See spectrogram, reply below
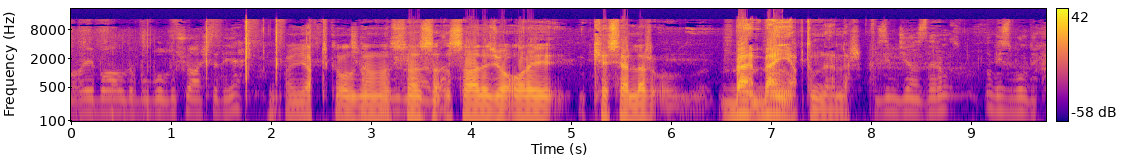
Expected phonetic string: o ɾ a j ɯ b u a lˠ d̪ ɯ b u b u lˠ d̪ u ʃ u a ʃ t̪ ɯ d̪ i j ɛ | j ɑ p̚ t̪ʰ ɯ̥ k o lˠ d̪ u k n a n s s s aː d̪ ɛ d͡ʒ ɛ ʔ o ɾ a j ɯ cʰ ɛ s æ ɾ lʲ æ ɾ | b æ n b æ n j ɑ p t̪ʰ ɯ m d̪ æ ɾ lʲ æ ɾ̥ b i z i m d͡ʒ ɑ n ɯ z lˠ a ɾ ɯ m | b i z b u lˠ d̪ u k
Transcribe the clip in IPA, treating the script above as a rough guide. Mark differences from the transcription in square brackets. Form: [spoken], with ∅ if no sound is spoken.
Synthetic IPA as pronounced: o ɾ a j ɯ b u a lˠ d̪ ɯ b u b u lˠ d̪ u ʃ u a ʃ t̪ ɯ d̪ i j ɛ | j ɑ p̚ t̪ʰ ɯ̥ k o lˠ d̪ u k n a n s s s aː d̪ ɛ d͡ʒ ɛ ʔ o ɾ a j ɯ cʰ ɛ s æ ɾ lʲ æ ɾ | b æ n b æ n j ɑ p t̪ʰ ɯ m d̪ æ ɾ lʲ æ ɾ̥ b i z i m d͡ʒ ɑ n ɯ z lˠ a ɾ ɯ m | b i z b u lˠ d̪ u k

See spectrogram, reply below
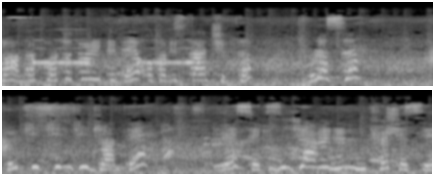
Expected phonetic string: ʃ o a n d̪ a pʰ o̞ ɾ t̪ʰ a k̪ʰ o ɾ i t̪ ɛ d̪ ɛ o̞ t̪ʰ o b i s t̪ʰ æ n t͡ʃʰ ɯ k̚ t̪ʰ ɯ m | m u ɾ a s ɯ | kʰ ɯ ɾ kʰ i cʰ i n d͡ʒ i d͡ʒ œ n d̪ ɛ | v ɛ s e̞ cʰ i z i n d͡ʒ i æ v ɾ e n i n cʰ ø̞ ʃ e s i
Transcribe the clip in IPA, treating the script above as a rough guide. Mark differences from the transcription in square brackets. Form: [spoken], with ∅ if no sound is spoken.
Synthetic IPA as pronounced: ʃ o a n d̪ a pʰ o̞ ɾ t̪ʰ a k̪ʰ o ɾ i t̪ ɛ d̪ ɛ o̞ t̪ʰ o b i s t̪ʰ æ n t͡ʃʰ ɯ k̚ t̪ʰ ɯ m | [b] u ɾ a s ɯ | kʰ ɯ ɾ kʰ i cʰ i n d͡ʒ i d͡ʒ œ n d̪ ɛ | v ɛ s e̞ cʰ i z i n d͡ʒ i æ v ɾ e n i n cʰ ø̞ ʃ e s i

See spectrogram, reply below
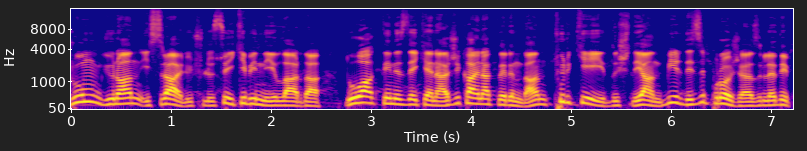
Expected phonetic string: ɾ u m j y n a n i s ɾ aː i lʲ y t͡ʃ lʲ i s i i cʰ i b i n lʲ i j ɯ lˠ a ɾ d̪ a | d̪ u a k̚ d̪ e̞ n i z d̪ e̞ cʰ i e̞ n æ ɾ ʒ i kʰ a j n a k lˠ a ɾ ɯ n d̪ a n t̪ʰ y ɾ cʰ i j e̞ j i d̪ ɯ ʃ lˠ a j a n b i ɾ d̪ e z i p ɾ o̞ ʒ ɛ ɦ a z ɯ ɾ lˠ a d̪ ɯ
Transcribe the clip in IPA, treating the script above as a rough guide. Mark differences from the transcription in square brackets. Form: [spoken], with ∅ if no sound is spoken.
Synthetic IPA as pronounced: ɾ u m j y n a n i s ɾ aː i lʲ y t͡ʃ lʲ [y] s [y] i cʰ i b i n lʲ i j ɯ [lˠː] a ɾ d̪ a | d̪ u a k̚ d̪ e̞ n i z d̪ e̞ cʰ i e̞ n æ ɾ ʒ i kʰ a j n a k lˠ a ɾ ɯ n d̪ a n t̪ʰ y ɾ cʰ i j e̞ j i d̪ ɯ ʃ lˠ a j a n b i ɾ d̪ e z i p ɾ o̞ ʒ ɛ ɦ a z ɯ ɾ lˠ a d̪ ɯ

